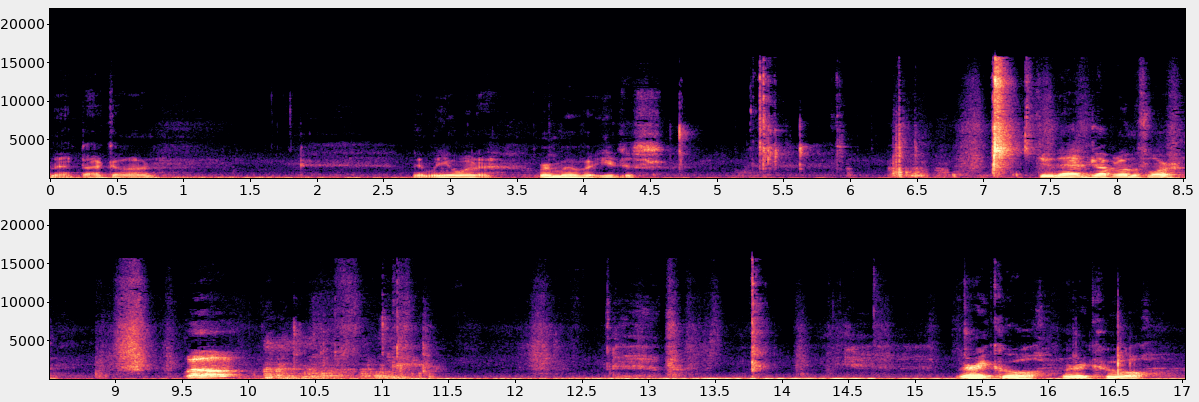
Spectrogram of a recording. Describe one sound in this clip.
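Plastic parts click and rattle as a small device is handled up close.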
